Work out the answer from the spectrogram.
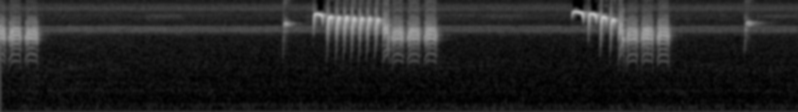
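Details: Black-capped chickadee (Poecile atricapillus) visiting a bird feeder, which it does daily, giving two chick-a-dee calls: quick, high, descending notes running into a string of buzzy, lower dee notes, with a few single high chips between.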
